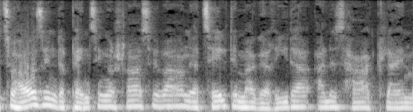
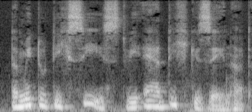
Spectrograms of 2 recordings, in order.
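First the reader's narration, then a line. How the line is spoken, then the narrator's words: Plain. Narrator (German): antwortete sie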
